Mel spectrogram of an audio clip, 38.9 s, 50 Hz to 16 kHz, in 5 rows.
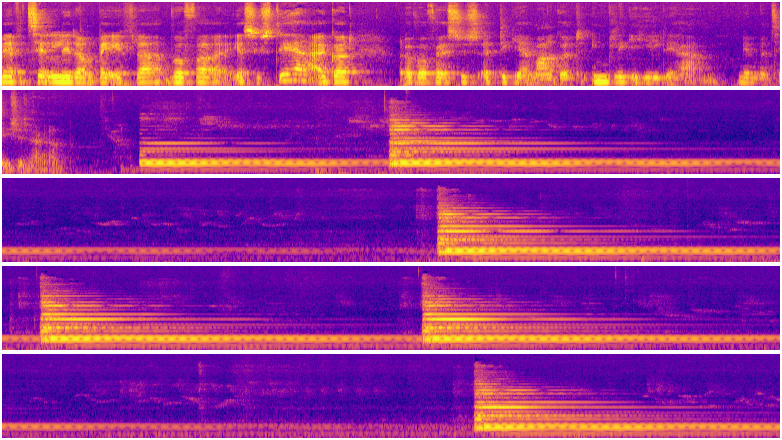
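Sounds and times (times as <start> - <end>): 
speech: 0.0 - 8.5
church bells ringing: 8.2 - 38.8.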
